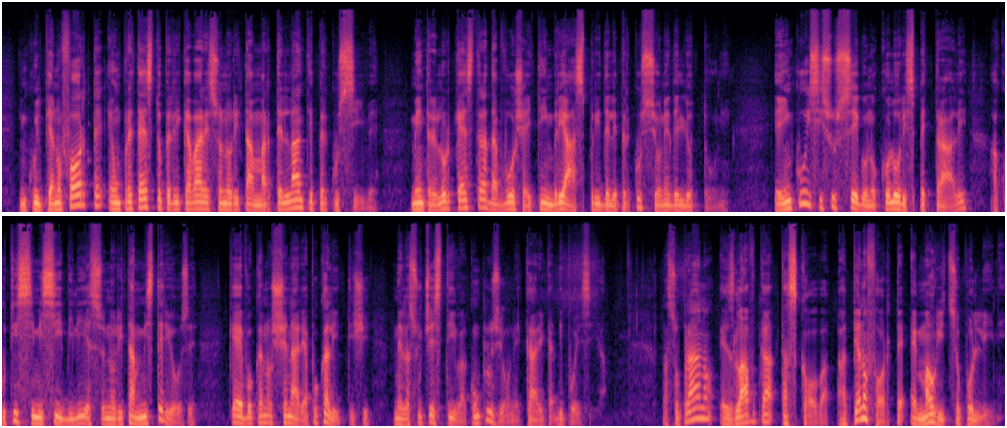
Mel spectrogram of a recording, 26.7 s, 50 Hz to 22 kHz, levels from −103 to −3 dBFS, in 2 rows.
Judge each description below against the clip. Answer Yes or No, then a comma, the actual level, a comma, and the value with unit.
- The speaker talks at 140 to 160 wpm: No, average, 130 wpm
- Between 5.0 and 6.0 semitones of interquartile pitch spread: No, average, 4.3 semitones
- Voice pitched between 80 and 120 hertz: Yes, low, 115 Hz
